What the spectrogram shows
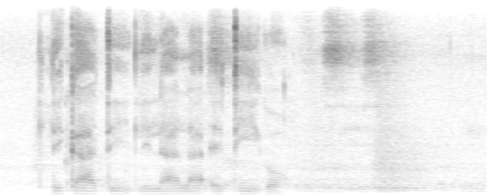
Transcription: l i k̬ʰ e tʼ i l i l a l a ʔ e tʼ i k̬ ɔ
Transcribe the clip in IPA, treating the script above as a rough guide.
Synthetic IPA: l i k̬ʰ a tʼ i l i l a l a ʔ e tʼ iː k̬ ɔ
